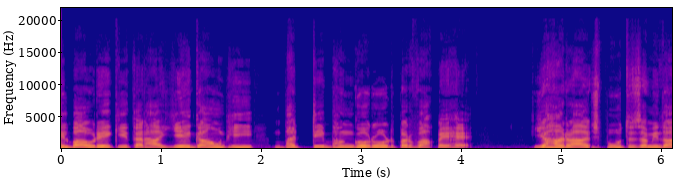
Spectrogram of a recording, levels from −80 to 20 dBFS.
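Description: At 5.26 s the speech drops into a short, soft-edged gap that ends by 5.32 s. This is AAC frame loss with muting. The decoder received nothing for that stretch and filled it with a zeroed spectrum. The overlapping transform windows then faded the sound down into the hole and back up out of it, leaving no hard edge. The missing span is about 43 ms, which fits a single lost frame.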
